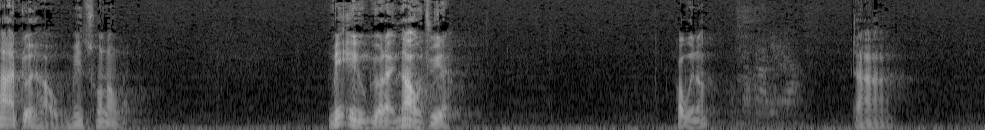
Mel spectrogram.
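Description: A middle-aged man speaks with animation into a microphone, in short bursts.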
